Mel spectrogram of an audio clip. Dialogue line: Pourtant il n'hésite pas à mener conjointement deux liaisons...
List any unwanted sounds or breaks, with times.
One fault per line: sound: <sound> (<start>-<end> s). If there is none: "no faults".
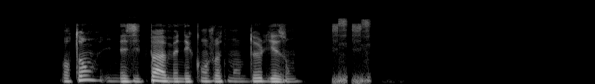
sound: laugh (3.3-3.7 s)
